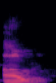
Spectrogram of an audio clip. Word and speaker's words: hour: Dan ini kan an hour, maka pakai an. Oke, ini penjelasannya. E apabila diucapkan seperti H, an apabila H-nya dihilangkan atau tidak bersuara H, tapi malah yang terdengar adalah A, maka pakai N.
